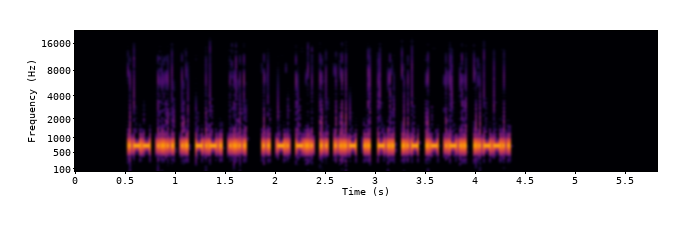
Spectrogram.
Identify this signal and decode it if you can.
Morse code, heard as a keyed tone, about 52 wpm, 700 Hz. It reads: WHICH INDIVIDUAL?
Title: Sentences from Top 1000 Words - Review Part 4 - 50wpm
